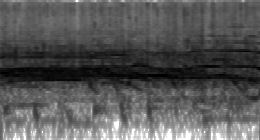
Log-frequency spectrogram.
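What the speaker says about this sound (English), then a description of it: "And another round of applause for our panel for today." An audience applauds a panel of contestants at the close of a live comedy game show; the steady clapping and crowd noise run throughout, mixed with sustained musical tones.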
